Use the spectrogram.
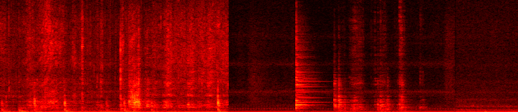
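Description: Sliced onions stir and sizzle in a frying pan with salt, rosemary and a little water, with scraping utensil sounds over the cooking. A quieter stretch follows with intermittent stirring and clinks.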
